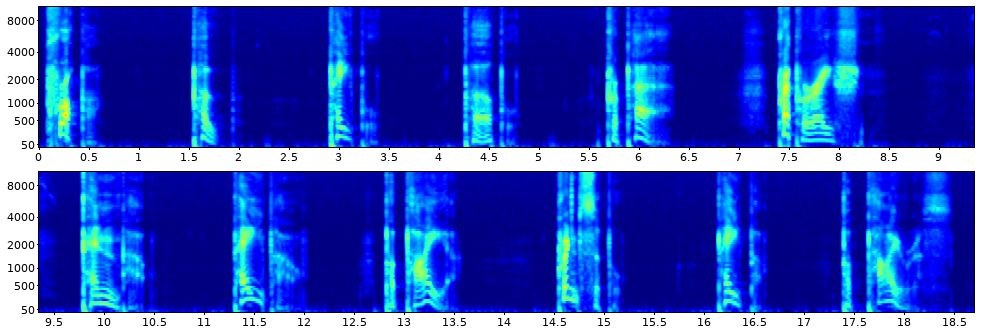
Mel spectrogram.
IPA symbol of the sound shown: p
